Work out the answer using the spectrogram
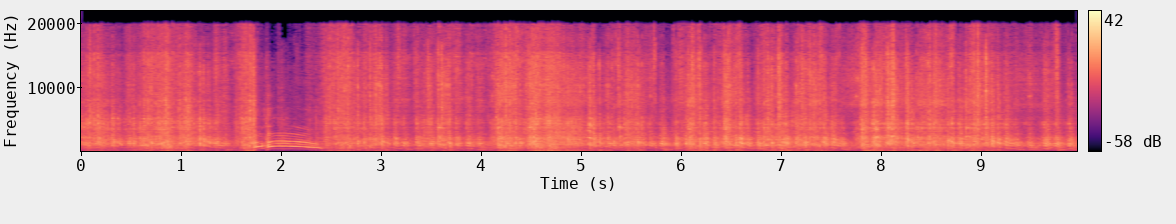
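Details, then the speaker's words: Porsche 911 2.8 RSR build, first start after a no-spark problem: starter whirs, engine catches and runs rough with an uneven, lumpy idle, no leaks; smoke then appears near the starter; cause of roughness unknown. "we got stats and started it's mics like a pig but it starts his gun nothing's leaking"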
